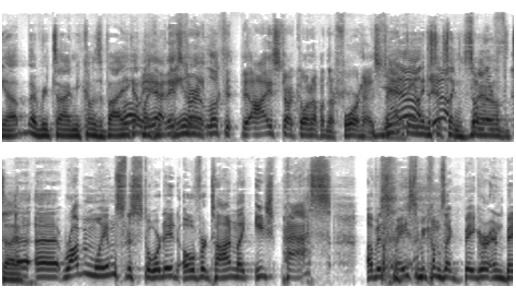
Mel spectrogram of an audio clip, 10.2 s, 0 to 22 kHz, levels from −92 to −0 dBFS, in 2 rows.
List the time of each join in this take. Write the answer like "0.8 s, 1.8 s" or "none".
2.4 s, 4.5 s, 6.3 s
